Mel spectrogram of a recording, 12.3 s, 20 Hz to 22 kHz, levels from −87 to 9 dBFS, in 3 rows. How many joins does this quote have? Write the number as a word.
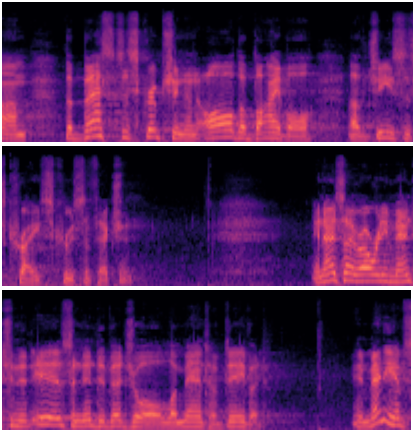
zero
